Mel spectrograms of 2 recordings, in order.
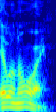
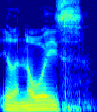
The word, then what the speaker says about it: Illinois: Is it Illinois or is it Illinois? Don't remember what we decided. The S is silent.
